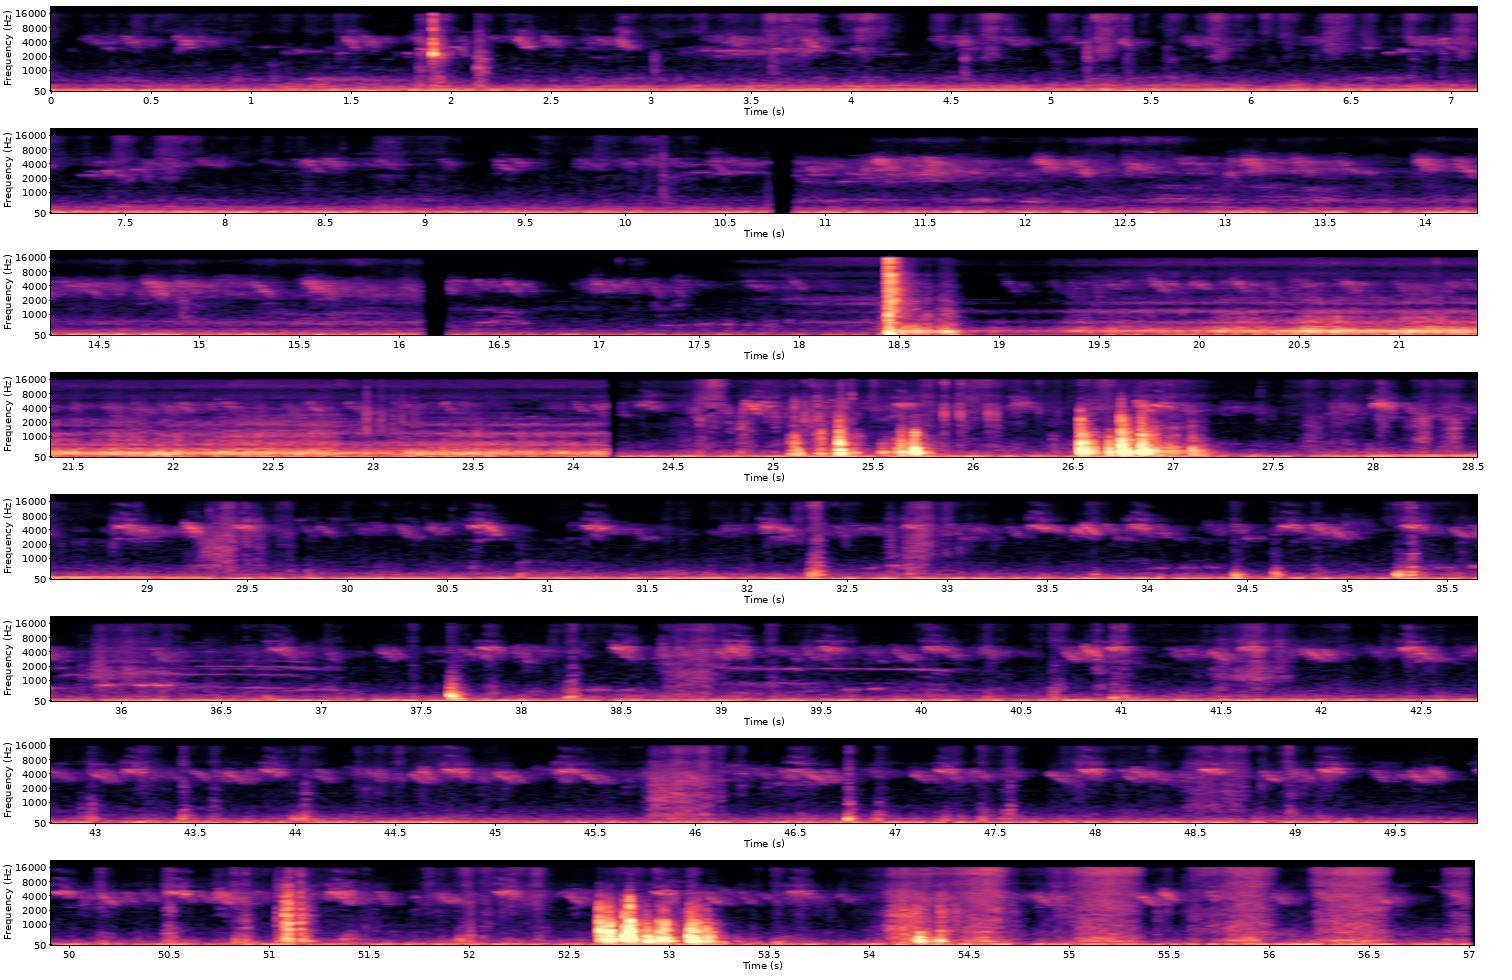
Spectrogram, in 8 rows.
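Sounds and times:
plastic trays knocking on wood: 0:26.6 - 0:27.2, 0:52.7 - 0:53.4.

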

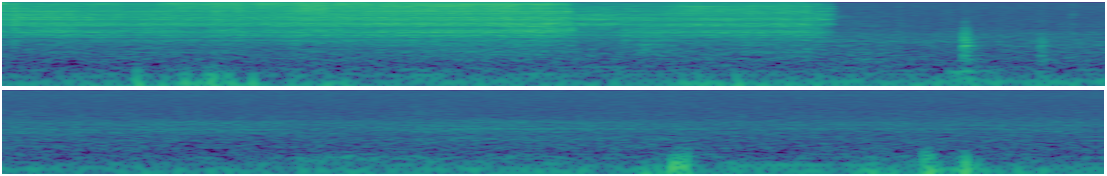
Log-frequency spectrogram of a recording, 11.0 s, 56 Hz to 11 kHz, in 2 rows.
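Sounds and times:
pressurised air jet hissing: 0:00.0 - 0:04.3.

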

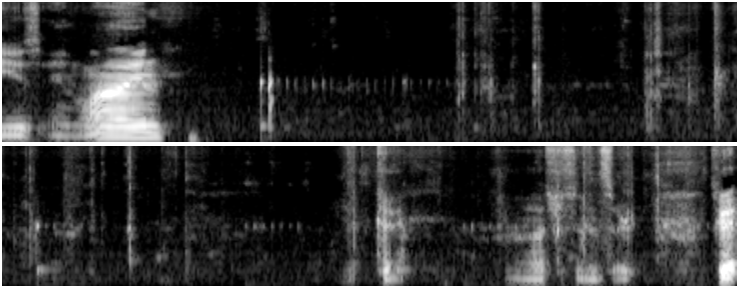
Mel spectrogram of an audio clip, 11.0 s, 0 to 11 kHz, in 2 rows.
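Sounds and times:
trading cards clicking and rustling: 0:03.0 - 0:10.6.

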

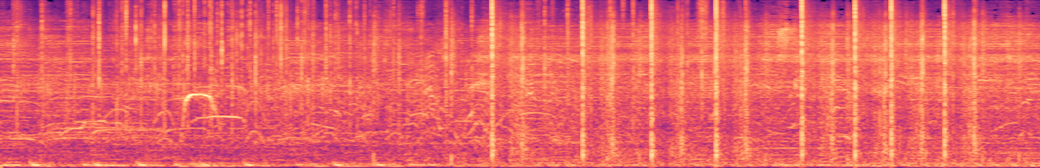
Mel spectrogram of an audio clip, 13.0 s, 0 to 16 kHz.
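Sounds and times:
fireworks bursting with echo: 0:04.6 - 0:13.0.

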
